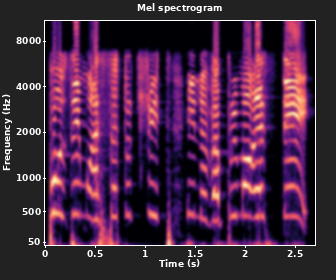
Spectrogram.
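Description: A woman voicing a shrill, bossy, possessive male rat who shrieks his orders. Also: fairly even intonation, moderate pace, bright, forceful tone, no room sound, full character voice. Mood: furious. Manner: shrieking, snapping. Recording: dull, dry recording.

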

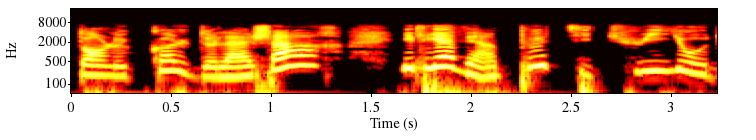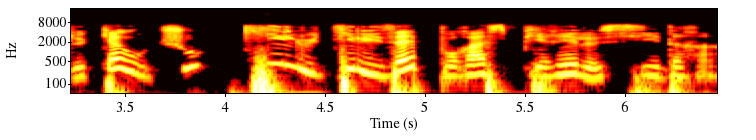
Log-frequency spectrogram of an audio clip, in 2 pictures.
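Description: A woman reading a children's story aloud with expressive narration. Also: medium pitch, measured pace, no echo. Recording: dull, dry recording.

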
